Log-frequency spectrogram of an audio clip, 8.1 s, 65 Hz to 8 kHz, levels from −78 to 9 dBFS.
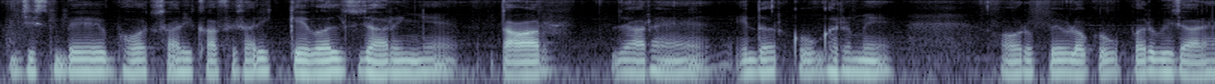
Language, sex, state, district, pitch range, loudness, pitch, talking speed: Hindi, male, Delhi, New Delhi, 120-130 Hz, -20 LUFS, 125 Hz, 185 wpm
